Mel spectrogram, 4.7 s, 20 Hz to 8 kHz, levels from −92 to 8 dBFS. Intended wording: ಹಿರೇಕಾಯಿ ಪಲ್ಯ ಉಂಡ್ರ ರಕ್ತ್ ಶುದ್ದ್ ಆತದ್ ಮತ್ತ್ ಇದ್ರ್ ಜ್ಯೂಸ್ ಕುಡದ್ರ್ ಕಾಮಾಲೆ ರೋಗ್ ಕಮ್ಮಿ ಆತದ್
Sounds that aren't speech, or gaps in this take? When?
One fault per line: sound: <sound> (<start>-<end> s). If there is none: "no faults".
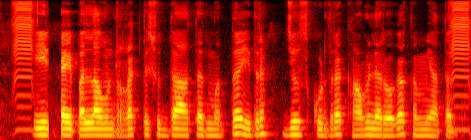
sound: dropout (0.5-0.6 s)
